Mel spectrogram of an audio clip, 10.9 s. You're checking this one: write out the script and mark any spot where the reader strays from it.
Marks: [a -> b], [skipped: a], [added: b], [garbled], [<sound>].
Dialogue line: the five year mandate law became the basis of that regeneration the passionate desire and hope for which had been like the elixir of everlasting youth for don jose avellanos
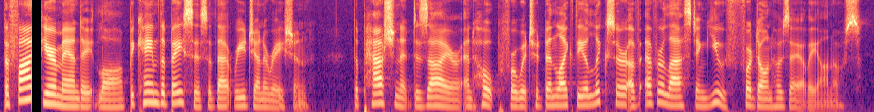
the five [dropout] year mandate law became the basis of that regeneration the passionate desire and hope for which had been like the elixir of everlasting youth for don jose avellanos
